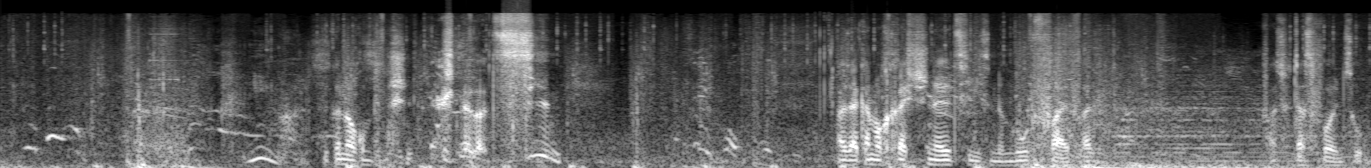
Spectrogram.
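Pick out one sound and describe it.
Rapid gunfire and blasts crackle in a video game.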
